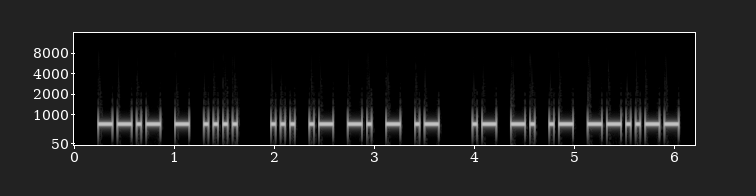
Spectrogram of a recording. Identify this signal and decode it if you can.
Morse code, heard as a keyed tone, about 25 wpm, 700 Hz. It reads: QTH SANTA ANA,
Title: K1USN SST QSO Practice 25wpm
